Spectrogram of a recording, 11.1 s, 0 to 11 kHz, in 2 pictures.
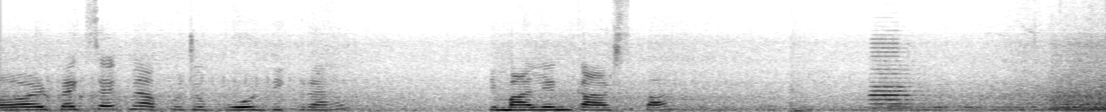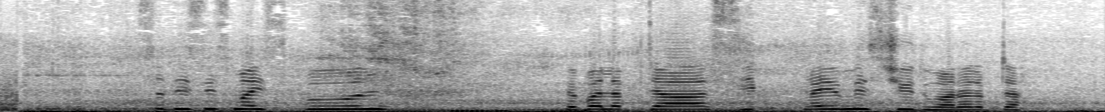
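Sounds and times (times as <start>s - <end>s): vehicle horn toot: 4.3s - 4.9s.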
